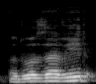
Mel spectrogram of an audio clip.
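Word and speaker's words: розовый: রোজাভি, রোজাভির অর্থ হবে গোলাপি, উচ্চারণ হবে রোজাভি।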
